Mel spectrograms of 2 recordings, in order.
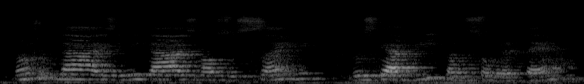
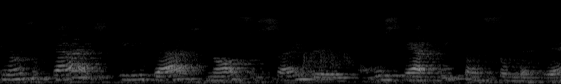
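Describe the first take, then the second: First: It is read loudly, in a higher voice. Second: It is read quietly, in a lower voice.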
